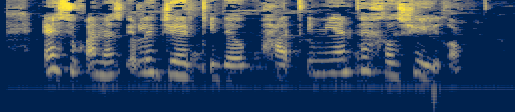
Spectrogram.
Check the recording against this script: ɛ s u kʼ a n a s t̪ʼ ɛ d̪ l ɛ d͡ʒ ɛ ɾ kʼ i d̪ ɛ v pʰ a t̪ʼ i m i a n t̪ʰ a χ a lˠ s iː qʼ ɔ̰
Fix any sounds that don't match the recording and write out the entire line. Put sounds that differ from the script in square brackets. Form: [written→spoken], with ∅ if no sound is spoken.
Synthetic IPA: ɛ s u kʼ a n a s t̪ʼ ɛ [d̪→∅] l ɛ d͡ʒ ɛ ɾ kʼ i d̪ ɛ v pʰ a t̪ʼ i m i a n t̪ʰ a χ [a→ɛ] lˠ [s→ʃ] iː qʼ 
